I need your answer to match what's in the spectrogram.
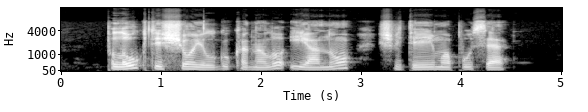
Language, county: Lithuanian, Šiauliai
